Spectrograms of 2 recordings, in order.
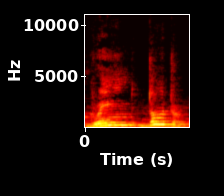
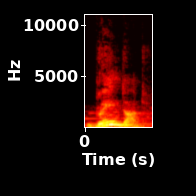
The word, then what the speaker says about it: granddaughter: Most people pronounce it as granddaughter. No, not at all, because D is unpronounced here. So we will pronounce it as granddaughter.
